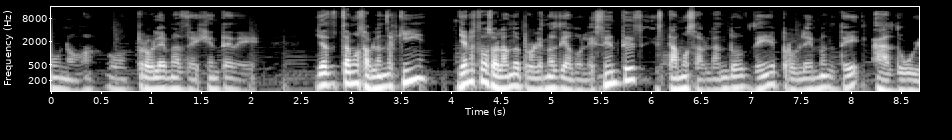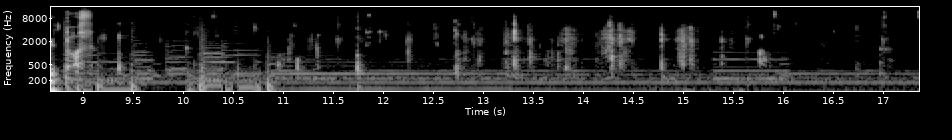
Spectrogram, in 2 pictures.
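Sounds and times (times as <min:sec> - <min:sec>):
speech: 0:00.0 - 0:09.2
person drinking water with sips gulps and swallows: 0:09.1 - 0:17.3.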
